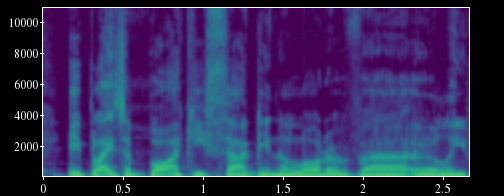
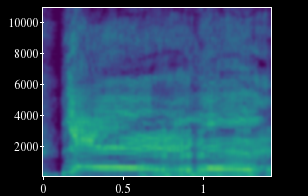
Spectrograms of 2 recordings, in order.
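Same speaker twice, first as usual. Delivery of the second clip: high excited shout; bad acting. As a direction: shout it like a hammy cheer. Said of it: "someone will go".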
